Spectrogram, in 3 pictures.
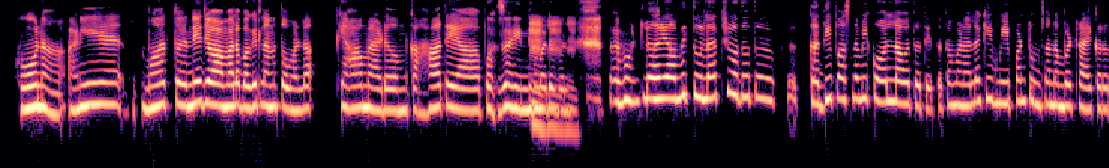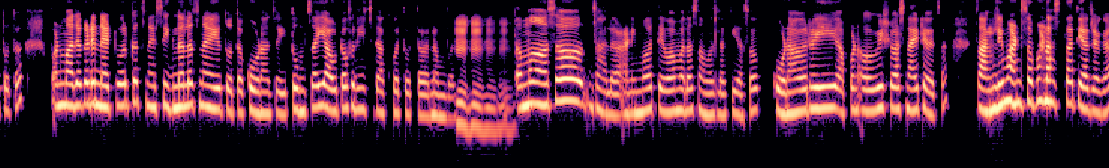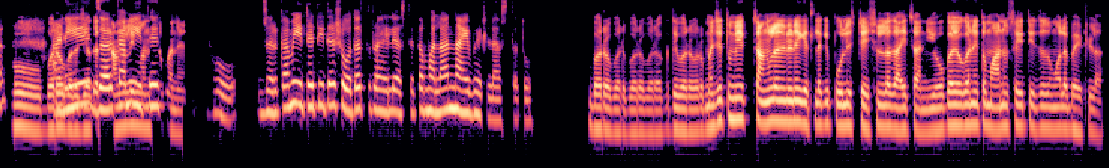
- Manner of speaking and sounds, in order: in Hindi: "क्या मॅडम कहाँ थे आप"; laughing while speaking: "असं हिंदीमध्ये बोलला, तर म्हटलं, अरे, आम्ही तुलाच शोधत होतो"; in English: "आउट ऑफ रीच"; laughing while speaking: "चांगली माणसं पण असतात"
- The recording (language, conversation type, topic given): Marathi, podcast, प्रवासात पैसे किंवा कार्ड हरवल्यास काय करावे?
